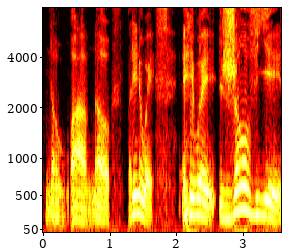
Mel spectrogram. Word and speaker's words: janvier: But anyway, janvier, so that's the way to pronounce it. Janvier, A-N, an, okay, and then yé, yé, yé, janvier.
